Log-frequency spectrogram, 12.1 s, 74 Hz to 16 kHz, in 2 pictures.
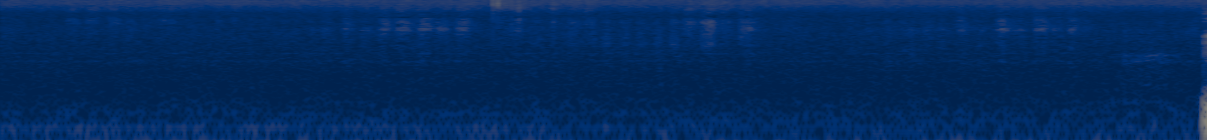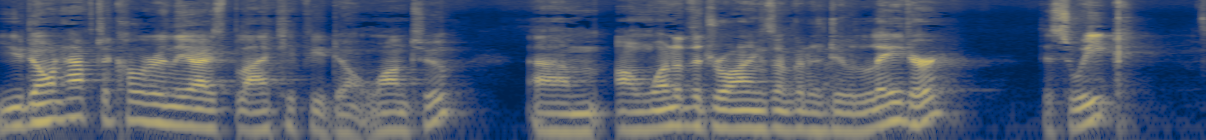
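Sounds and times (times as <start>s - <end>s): marker scratching on paper: 1.6s - 5.6s.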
